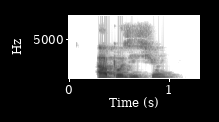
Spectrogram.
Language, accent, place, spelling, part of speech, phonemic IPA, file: French, France, Lyon, apposition, noun, /a.po.zi.sjɔ̃/, LL-Q150 (fra)-apposition.wav
- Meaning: apposition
